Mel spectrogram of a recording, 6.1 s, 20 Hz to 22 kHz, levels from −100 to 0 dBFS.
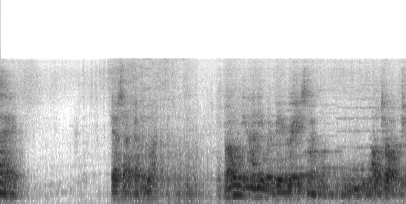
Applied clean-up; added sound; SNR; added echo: neural separator model SepFormer DNS4.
